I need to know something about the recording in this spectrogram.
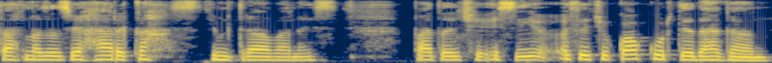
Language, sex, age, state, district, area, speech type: Kashmiri, female, 18-30, Jammu and Kashmir, Ganderbal, rural, spontaneous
